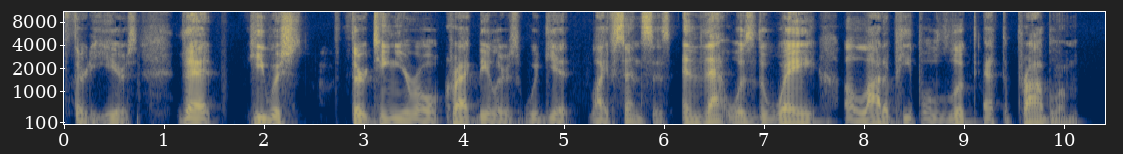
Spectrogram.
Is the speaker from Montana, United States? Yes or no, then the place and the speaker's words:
no; Richmond, California, United States; also born or lived in Oakland; I'm from down the road, and I was born in Oakland, grew up in Richmond, California.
